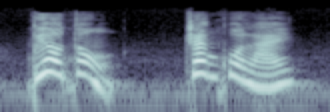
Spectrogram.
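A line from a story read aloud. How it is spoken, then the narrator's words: Witch shouting. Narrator (Chinese): 女巫喊道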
